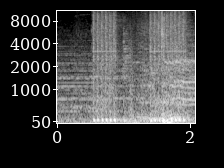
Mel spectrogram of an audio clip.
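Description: Rapid rifle gunfire in the video game Aliens: Colonial Marines, a dense burst of repeated shots lasting about a second and a half and following a short lull.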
